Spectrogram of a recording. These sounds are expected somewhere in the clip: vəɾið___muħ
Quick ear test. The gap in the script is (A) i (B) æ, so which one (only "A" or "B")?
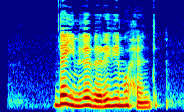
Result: A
